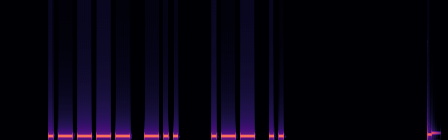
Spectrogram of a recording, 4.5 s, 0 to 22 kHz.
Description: Morse code, heard as a keyed tone, about 25 wpm, 700 Hz. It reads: 1D WI
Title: Field Day Exchanges - 25wpm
